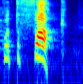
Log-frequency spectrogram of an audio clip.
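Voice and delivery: loud, high furious yell; angry outburst. Retold or imitated. Confronting lying managers, yelling loud and high. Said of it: "I was pissed off because I was like".

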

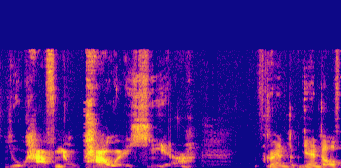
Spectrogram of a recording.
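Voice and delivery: slow, unvoiced villain whisper; a dark sorcerer defying Gandalf in a whisper; whispered villain quote. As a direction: hiss the threat to the wizard. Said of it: "in Lord of the Ring, I have one".

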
